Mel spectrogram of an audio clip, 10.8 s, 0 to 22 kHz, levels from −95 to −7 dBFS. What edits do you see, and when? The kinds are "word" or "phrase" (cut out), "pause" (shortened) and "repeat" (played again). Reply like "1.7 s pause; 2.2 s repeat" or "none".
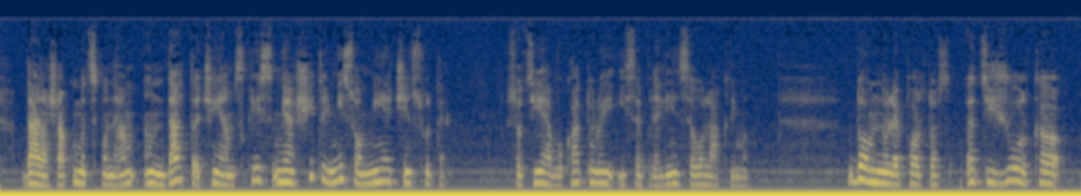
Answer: none

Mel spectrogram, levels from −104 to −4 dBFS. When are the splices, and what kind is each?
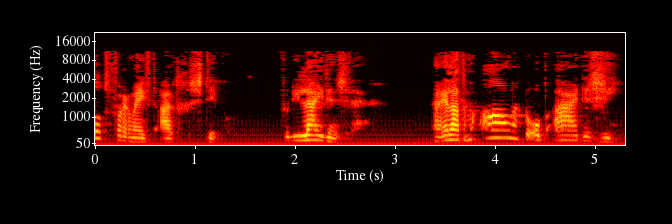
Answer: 1.7 s pause; 3.2 s pause; 4.3 s word

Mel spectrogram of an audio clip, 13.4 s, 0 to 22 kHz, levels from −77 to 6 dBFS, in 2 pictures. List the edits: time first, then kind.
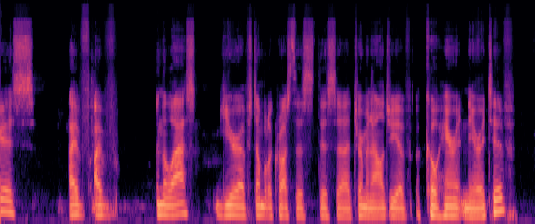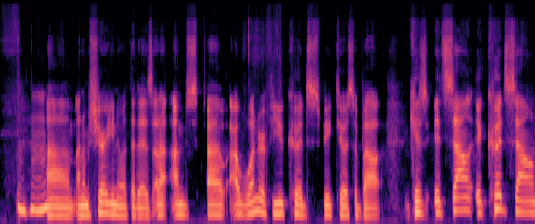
none

